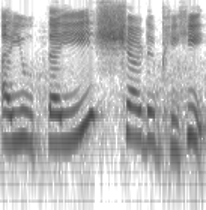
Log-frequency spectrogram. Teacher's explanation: এইকার দীর্ঘস্বর, তাই দীর্ঘ সময় নিয়ে বলছি। তো সংস্কৃত উচ্চারণের সৌন্দর্য কিন্তু এটাই, যেটা দীর্ঘ সেটা দীর্ঘ সময় নিয়েই বলতে হবে, আপনার একদম তাড়াহুড়ো করা যাবে না।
